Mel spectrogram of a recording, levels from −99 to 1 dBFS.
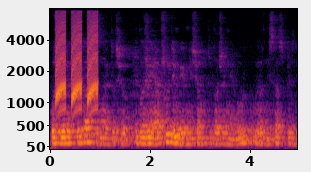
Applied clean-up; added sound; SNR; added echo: none; Alarm; 0 dB; reverberation time 0.7 s.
